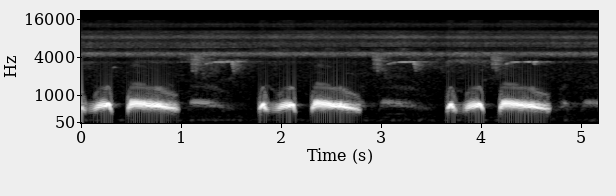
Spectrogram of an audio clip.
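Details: Spotted dove calling as a lure for wild doves: a phrase of two quick coos followed by one long, slightly falling coo, repeated about every two seconds, with soft brief notes in the gaps.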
